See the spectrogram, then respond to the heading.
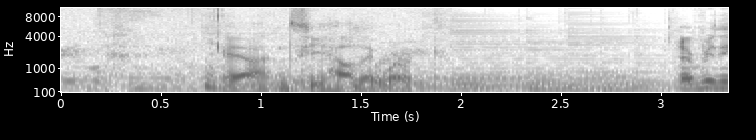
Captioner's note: chuckles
